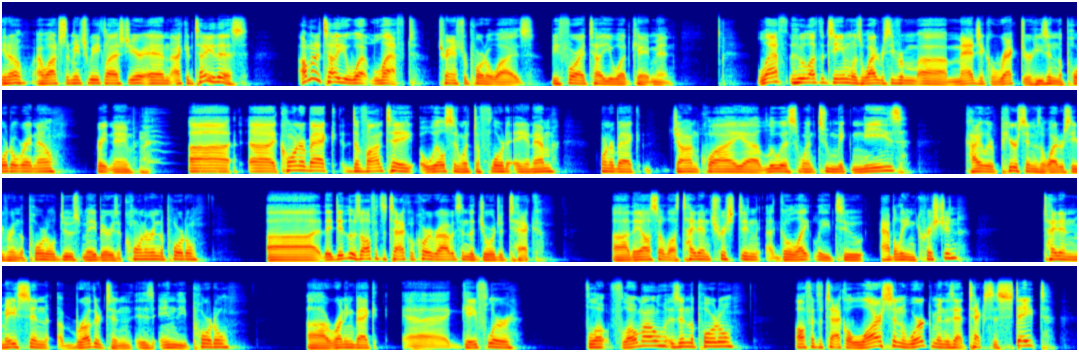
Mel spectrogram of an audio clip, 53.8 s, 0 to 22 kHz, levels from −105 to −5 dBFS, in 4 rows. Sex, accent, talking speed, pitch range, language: male, American, 150 wpm, 125-155 Hz, English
